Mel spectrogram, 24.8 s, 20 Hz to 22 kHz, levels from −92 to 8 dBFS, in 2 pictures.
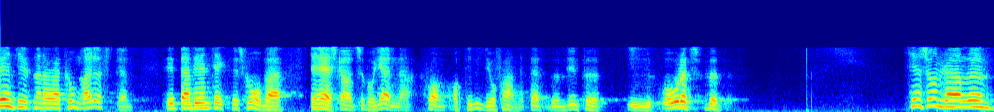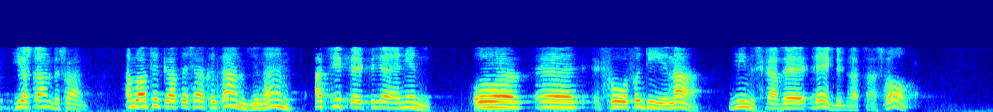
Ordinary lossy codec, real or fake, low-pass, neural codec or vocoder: AAC, 16 kbps; fake; 7.2 kHz; codec, 16 kHz, 0.5 kbps, X-Codec, HuBERT features, trained on balanced general audio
